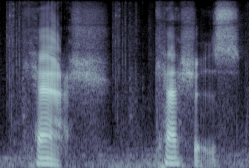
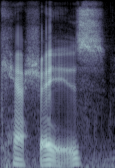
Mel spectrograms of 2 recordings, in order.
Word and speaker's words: caches: use out of them did you say caches I'm like very sure that it's just pronounced uh cash es not caches I mean maybe I'm wrong or maybe maybe it's one of those words that can be pronounced in multiple multiple different ways literally taking everything cool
